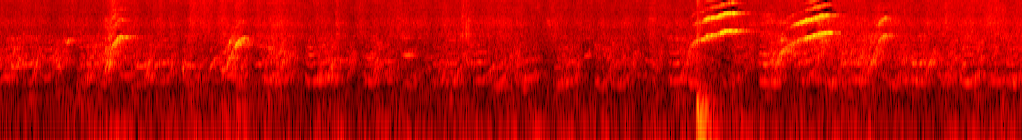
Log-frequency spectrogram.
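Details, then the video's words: Guinea pigs give high, sharp, quickly rising squeaks in short irregular bursts while being given cucumber pieces as a snack. The owner says they always squeak like this. "Meerschweinchen quieken!!!"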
